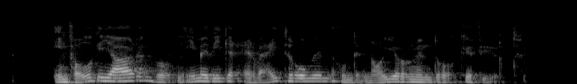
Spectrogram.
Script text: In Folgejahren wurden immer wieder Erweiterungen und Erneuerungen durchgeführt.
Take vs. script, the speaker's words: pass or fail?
pass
